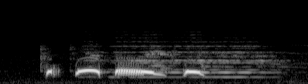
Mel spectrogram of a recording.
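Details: Decoy spotted dove with a 'giọng thổ' voice, cooing keenly: a brief opening note, a rounded coo, a long falling coo and a final short coo, followed by a faint ringing hum fading out.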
